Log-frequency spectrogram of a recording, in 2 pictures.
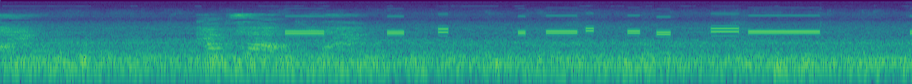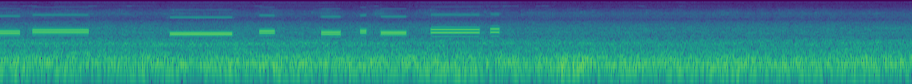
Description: Pairs of high tones at irregular times, with the noise inside a subway train. There is no code.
